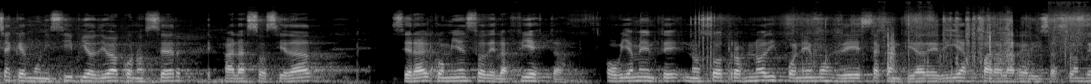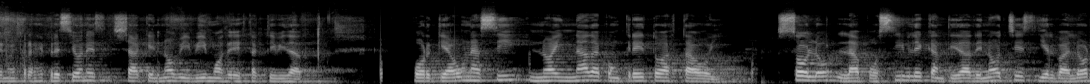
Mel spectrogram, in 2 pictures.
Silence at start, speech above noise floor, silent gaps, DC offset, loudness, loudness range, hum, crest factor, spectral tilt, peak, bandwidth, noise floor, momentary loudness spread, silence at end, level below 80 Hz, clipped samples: 0 s; 21 dB; none; under 0.1%; -23 LUFS; 2 LU; none; 22 dB; -4 dB/octave; -2 dBFS; over 20 kHz; -45 dBFS; 10 LU; 0 s; -54 dBFS; under 0.1%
